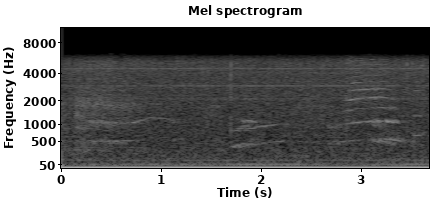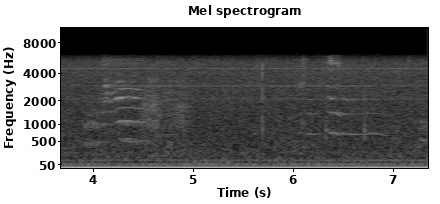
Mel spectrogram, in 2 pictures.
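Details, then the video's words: A worried domestic cat gives a run of short, faint mewing calls, some rising and some falling, scattered over several seconds against a constant hiss. "Worried Cat"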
